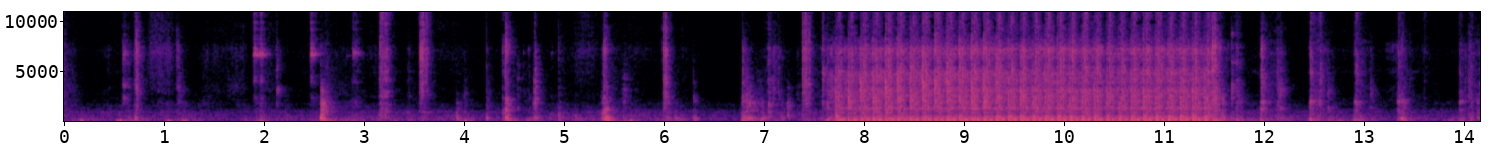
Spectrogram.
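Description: A sewing machine stitches around a zipper overlay in a steady, loud buzzing run of about four seconds, with slower rhythmic clicking hand-cranked stitches before and after, close by with no talk.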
